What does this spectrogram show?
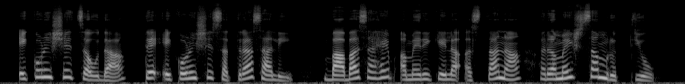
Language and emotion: Marathi, neutral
